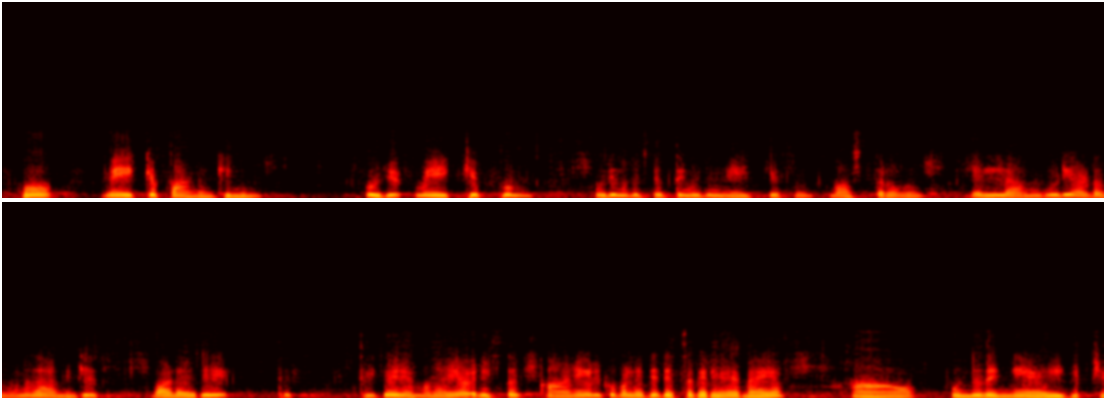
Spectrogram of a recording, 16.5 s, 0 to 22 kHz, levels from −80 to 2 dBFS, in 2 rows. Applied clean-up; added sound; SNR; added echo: neural separator model SepFormer DNS4.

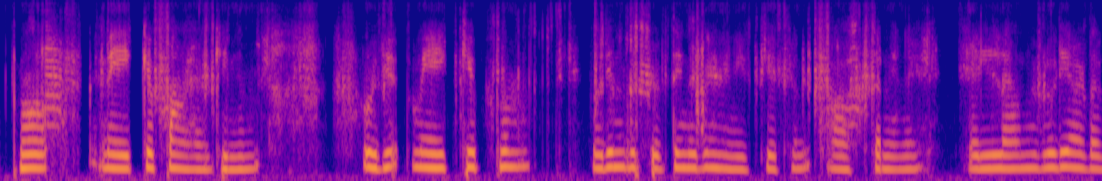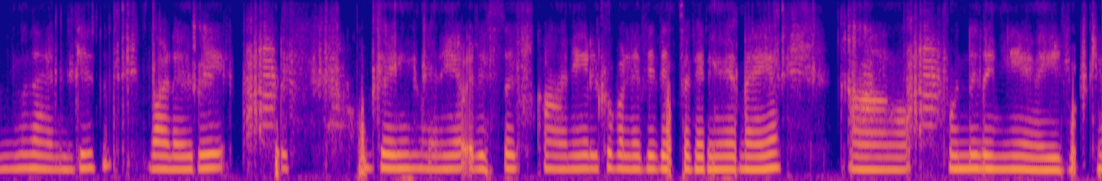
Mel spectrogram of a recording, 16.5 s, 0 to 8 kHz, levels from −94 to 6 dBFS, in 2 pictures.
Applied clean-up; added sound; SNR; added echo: neural diffusion model UNIVERSE++.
